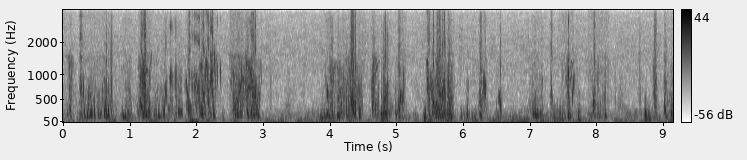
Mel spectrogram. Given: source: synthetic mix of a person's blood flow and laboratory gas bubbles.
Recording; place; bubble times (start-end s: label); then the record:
Doppler ultrasound of blood flow; subclavian vein
0.00-0.16 s: bubbles
0.23-0.74 s: bubbles
0.85-1.04 s: bubbles
1.09-2.40 s: bubbles
2.48-2.97 s: bubbles
3.86-4.52 s: bubbles
4.60-5.14 s: bubbles
5.42-5.88 s: bubbles
6.04-6.10 s: bubbles
6.21-6.38 s: bubbles
6.48-6.60 s: bubbles
7.01-7.20 s: bubbles
7.29-7.36 s: bubbles
7.46-7.70 s: bubbles
7.87-8.19 s: bubbles
8.83-8.93 s: bubbles
8.99-9.17 s: bubbles
From the record:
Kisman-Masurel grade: 233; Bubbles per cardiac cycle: several, 3 to 8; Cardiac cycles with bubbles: 50 to 99%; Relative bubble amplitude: loud (0.450 to 0.775); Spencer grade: 3 (all of the cardiac periods contain showers or single bubble signals, but not dominating or overriding the cardiac motion signals); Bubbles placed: anywhere in the cardiac cycle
